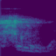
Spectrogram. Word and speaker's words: full: People can say fourth colonel, but no, it's not fourth. It's full. F-U-L-L.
